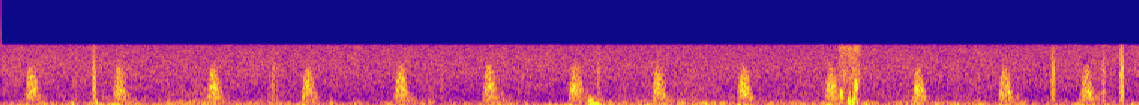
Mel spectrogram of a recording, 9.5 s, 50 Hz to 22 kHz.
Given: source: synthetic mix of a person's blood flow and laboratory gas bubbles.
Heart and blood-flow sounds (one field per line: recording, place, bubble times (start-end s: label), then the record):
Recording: Doppler ultrasound of blood flow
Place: subclavian vein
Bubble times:
6.97-7.17 s: bubbles
From the record:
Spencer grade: 1 (occasional bubble signal discernible with the cardiac motion signal, with majority of cardiac periods free of bubbles)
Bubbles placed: anywhere in the cardiac cycle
